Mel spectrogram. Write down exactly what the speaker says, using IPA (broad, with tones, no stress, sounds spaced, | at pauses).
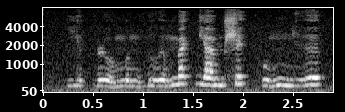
j ə˨˩ k̚ ɹ o˨˩˨ m ə˨˩ m ɗ u˨˩ ə̯ m a˦˥ k̚ j a˧ m ʂ ɛ˦˥ t̚ f o˨˩˦ m ɲ ɨ˧˥ ə̯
